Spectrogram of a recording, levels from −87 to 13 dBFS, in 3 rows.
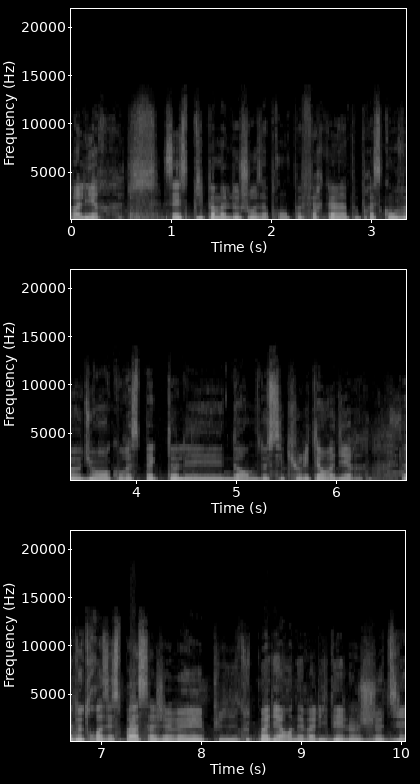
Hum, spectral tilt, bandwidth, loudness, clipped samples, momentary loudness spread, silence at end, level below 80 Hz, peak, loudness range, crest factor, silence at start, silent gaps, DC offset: none; -5.5 dB/octave; 13.5 kHz; -33 LUFS; under 0.1%; 10 LU; 0 s; -66 dBFS; -14 dBFS; 3 LU; 18 dB; 0 s; none; under 0.1%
